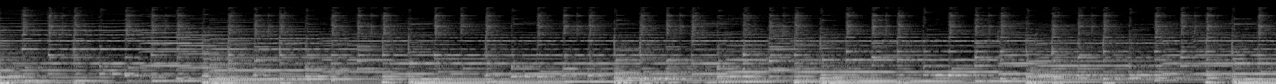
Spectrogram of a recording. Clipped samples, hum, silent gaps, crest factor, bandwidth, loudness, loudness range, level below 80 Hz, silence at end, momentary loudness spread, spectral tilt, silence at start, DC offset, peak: under 0.1%; none; none; 14 dB; 16 kHz; -22 LUFS; 1 LU; -28 dBFS; 0 s; 4 LU; -5.5 dB/octave; 0 s; under 0.1%; -6 dBFS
